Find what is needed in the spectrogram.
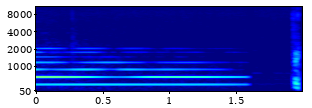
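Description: A single acoustic guitar note, the second string fretted at the third fret (D), ringing and slowly fading, then cut off about a second and a half in.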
